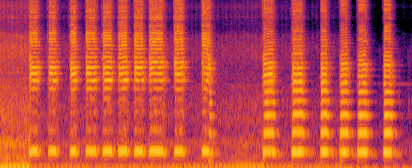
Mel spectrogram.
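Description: A motorcycle horn beeps repeatedly in short, loud, evenly spaced toots, with a brief pause before another quick series of honks.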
